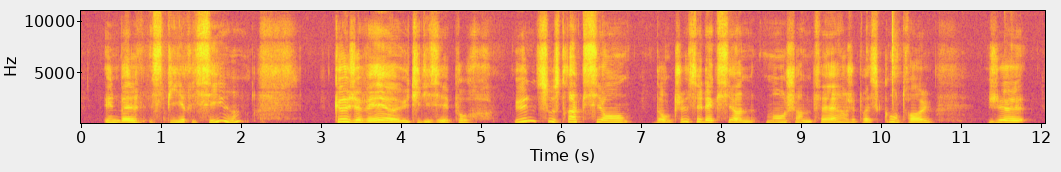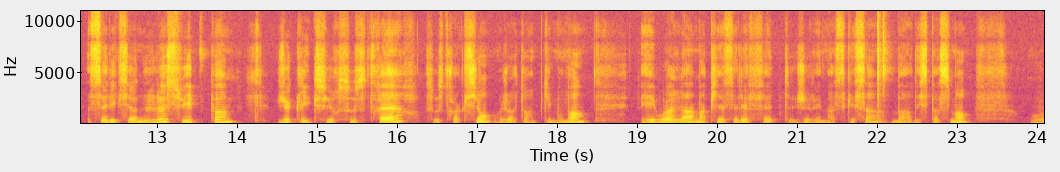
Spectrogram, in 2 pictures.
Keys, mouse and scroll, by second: 8.8 click, 13.0 ctrl+click, 16.1 click, 20.7 click, 21.9 space, 23.4 click.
